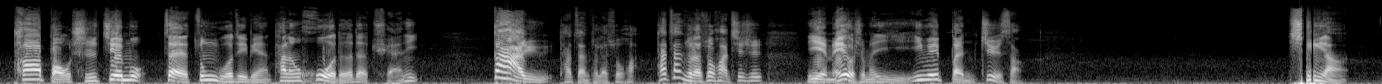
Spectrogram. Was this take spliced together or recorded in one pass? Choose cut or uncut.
uncut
